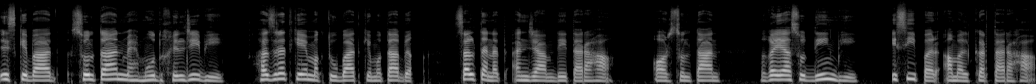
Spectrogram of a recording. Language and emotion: Urdu, neutral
